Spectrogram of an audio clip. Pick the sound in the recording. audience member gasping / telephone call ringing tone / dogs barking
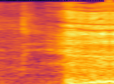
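audience member gasping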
